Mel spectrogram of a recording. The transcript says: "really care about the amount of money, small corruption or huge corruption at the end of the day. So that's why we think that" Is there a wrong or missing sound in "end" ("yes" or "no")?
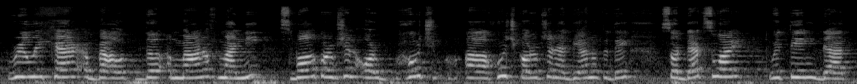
yes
